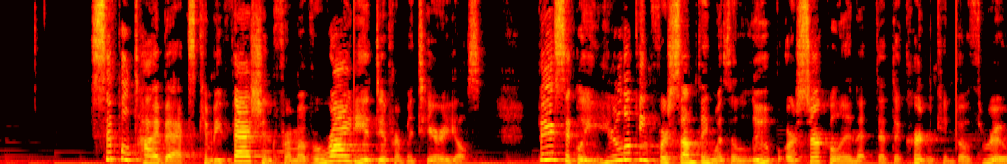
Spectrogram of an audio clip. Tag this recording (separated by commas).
Speech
